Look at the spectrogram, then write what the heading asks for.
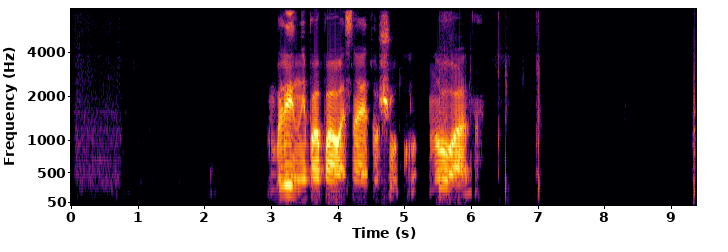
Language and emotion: Russian, sad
